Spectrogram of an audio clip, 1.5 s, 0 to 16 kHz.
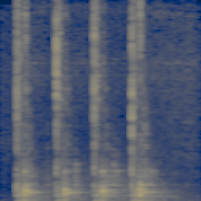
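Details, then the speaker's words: Four sharp clunks, one each time the tyre is struck by fist on a Lexus GX470, revealing play in a loose wheel bearing; the other wheel is quiet by comparison. "because this wheel have movement you can immediately hear it sometimes the movement is so minute that if you're doing it in a rush you won't feel it"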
